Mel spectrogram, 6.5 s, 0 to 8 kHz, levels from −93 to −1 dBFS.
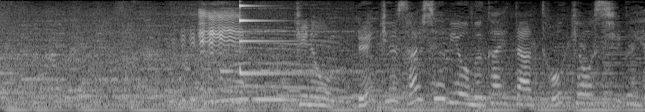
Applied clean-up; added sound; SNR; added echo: none; Bicycle + Livestock, farm animals, working animals; -4 dB; none.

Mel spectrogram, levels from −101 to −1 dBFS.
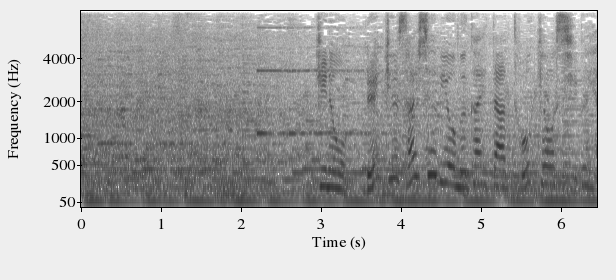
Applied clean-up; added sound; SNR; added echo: none; none; none; none.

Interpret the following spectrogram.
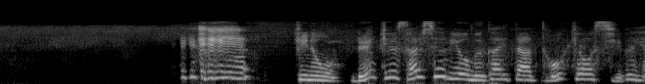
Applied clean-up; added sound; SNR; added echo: neural mask model Resemble Enhance denoiser.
